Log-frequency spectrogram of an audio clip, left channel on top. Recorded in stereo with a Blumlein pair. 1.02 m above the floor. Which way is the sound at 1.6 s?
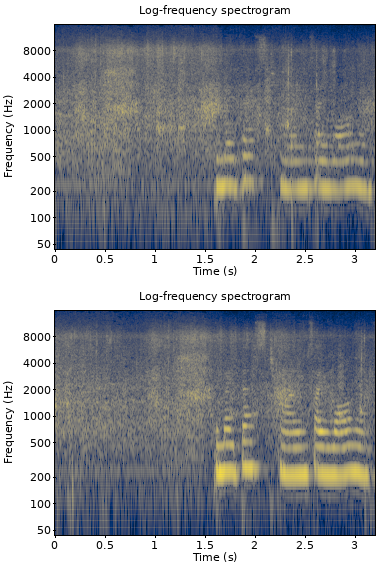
30° right.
